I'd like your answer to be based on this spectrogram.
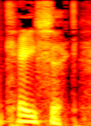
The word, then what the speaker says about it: Kasich: Christie, Rubio, and Ohio Governor John Kasich all said that, and it's just taken me this long to realize that that's how the man's name is pronounced, John Kasich, all said that the U.S.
